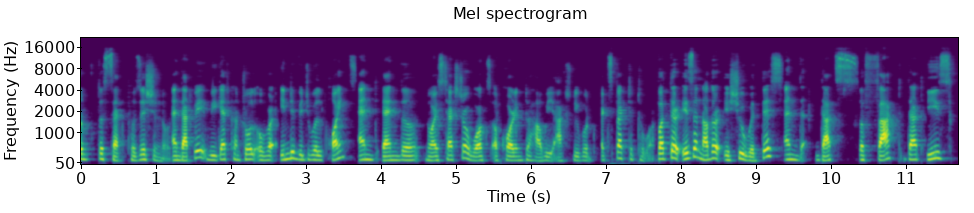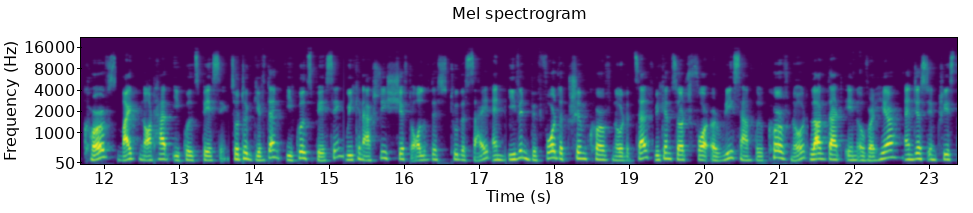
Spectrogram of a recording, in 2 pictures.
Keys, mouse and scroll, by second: 3.6 middle click, 5.2-5.5 scroll down 1, 5.5-6.5 middle drag, 9.5-10.1 scroll down 2, 9.7-10.1 middle drag, 10.3-12.1 scroll up 4, 13.6 scroll down 2, 13.6 middle click, 14.2-15.4 scroll down 2, 15.4 scroll down 2, 15.4-15.9 drag, 16.8-17.3 drag, 17.3-18.6 scroll up 4, 17.8 middle click, 18.7 shift+a, 22.6 click, 22.7-23.3 scroll up 2.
